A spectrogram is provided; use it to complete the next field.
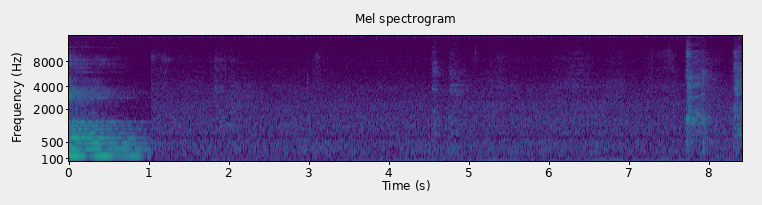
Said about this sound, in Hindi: खम खम खम, पहले भी कहा जरासीम ना फैलाओ, कोई खांसी होती है और आगे कपड़ा रखे मुँह के कुछ रखे, मैं बीमार हूँ।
